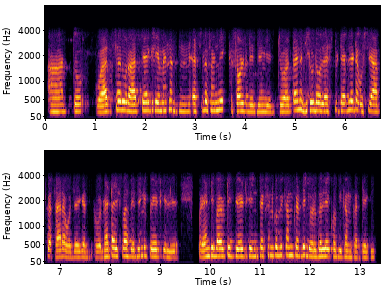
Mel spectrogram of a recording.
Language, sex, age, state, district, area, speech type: Hindi, male, 30-45, Rajasthan, Jodhpur, urban, conversation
